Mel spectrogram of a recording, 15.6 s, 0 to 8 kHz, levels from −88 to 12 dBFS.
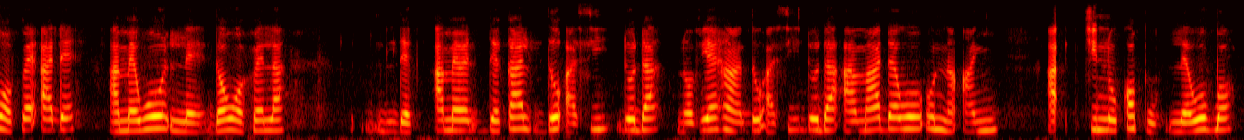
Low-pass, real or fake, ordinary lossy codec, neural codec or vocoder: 7.2 kHz; real; Opus, 32 kbps; none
